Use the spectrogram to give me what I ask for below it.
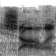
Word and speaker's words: Schala: But if you really think about names that start with S-C-H, it's like Schroeder, Schwinn, those are all pronounced like Sh. So it's like, well, you can see why it would be Schala, too.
